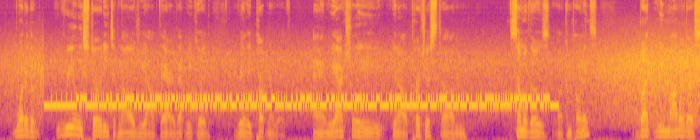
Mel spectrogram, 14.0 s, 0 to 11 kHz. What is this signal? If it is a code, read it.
RTTY (75 baud, 170 Hz shift), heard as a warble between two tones, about 920 Hz centre, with speech in English. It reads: JB4GF OMMKF DWTPW JDAZC 8OWS0 T1VCH 0OL4D WV5UD JK2Z8 GW9DK RWFJI EXTAL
